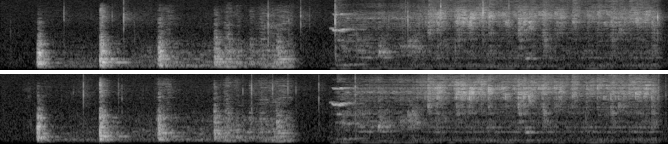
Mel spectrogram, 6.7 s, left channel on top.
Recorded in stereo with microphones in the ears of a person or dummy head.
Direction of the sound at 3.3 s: 45° right (ahead or behind).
